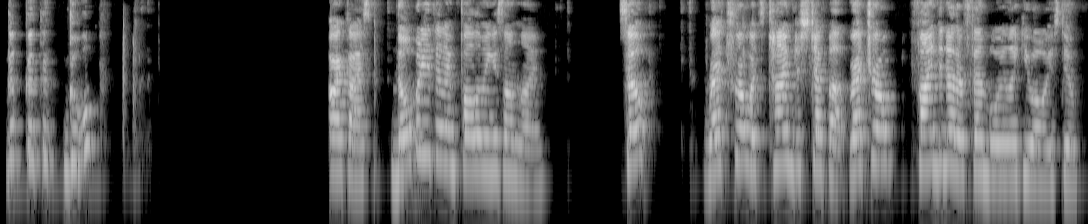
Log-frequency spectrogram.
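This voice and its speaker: A woman's voice: high voice, brisk, fairly bright tone. A young woman streaming, reading chat aloud and joking back in a playful, mock-serious way. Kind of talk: casual livestream chat.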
